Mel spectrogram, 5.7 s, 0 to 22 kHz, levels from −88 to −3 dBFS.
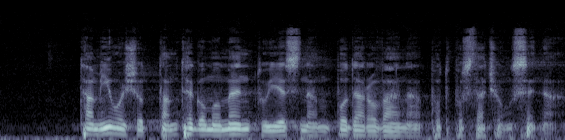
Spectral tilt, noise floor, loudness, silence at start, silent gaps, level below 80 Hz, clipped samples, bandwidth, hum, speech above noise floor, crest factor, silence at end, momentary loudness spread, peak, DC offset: -4.5 dB/octave; -58 dBFS; -32 LUFS; 0.65 s; none; -54 dBFS; under 0.1%; 13 kHz; none; 26 dB; 16 dB; 0.05 s; 9 LU; -16 dBFS; under 0.1%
